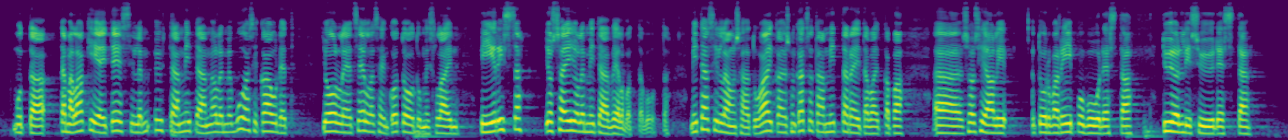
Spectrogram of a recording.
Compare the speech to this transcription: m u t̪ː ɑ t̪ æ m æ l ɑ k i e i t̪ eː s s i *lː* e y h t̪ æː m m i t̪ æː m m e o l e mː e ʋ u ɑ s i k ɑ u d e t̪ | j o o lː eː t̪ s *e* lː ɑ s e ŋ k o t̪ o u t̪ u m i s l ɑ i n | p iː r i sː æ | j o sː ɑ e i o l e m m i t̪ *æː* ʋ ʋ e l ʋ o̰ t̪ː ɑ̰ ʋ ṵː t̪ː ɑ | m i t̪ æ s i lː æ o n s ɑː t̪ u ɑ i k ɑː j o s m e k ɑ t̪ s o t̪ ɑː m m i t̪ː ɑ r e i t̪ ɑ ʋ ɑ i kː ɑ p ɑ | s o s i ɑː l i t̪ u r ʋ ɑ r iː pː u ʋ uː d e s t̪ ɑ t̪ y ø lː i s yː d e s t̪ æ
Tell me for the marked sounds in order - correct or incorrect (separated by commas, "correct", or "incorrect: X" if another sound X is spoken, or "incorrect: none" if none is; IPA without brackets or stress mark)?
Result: correct, correct, correct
